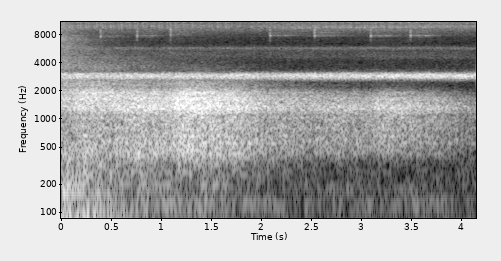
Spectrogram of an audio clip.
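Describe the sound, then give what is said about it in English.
A soft, continuous chorus of crickets chirping at night, a steady high-pitched shimmer over a faint hush of background noise, with no voices. “Listen to the soft symphony of crickets playing just for you.”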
